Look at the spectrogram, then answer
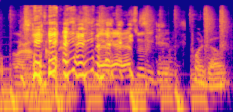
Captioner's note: group laughing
